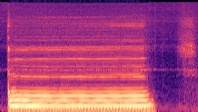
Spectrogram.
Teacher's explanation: Ketika lidah menyentuh langit-langit, maka aliran suara pada huruf nun mengalir melalui rongga hidung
